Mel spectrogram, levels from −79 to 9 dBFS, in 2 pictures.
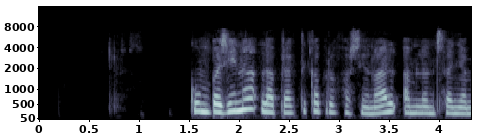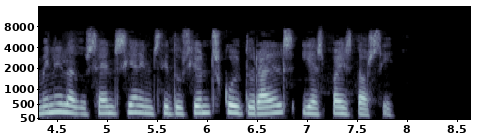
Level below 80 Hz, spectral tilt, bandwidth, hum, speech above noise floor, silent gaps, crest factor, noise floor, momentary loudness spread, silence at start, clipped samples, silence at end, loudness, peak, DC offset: -60 dBFS; -5.5 dB/octave; 7.8 kHz; none; 61 dB; none; 16 dB; -77 dBFS; 10 LU; 1.5 s; under 0.1%; 0.8 s; -17 LUFS; -2 dBFS; under 0.1%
